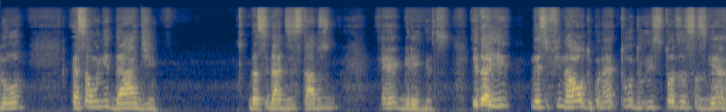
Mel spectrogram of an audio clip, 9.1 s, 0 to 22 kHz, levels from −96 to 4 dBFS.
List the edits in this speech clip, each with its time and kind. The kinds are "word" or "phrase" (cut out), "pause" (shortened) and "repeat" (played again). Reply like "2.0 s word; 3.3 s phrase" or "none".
7.4 s phrase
